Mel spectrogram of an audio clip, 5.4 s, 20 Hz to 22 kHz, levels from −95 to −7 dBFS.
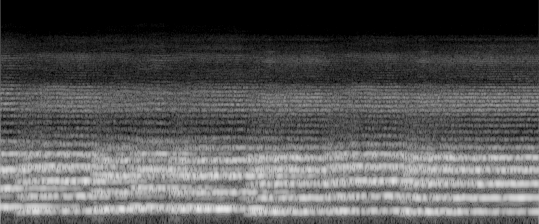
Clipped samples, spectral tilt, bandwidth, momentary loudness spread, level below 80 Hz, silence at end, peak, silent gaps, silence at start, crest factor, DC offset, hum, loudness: under 0.1%; -5 dB/octave; 10 kHz; 2 LU; -70 dBFS; 0 s; -10 dBFS; none; 0 s; 12 dB; under 0.1%; none; -23 LUFS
